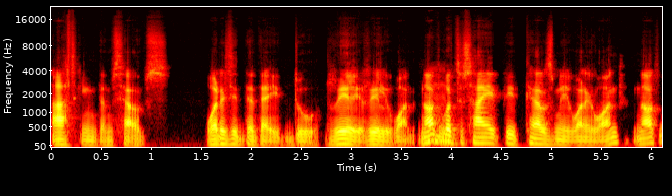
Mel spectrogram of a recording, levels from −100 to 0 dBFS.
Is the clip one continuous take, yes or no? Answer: no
